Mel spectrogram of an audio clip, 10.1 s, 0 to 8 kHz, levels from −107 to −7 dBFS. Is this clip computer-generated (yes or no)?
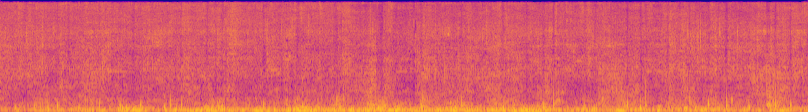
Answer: yes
